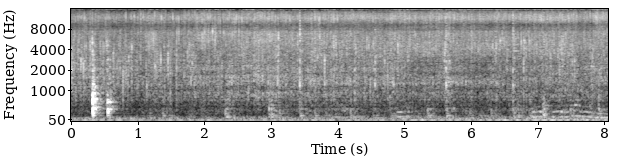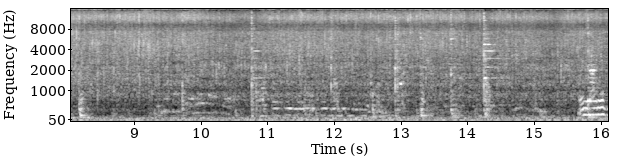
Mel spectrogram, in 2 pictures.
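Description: Onion and capsicum sauté with ginger-garlic paste in a pan, giving a loud, continuous sizzle close by. Stirring scrapes come through now and then, and there is no talking.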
